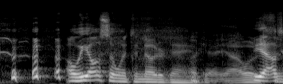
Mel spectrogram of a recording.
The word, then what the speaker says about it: Notre Dame: why golox junior went it's pronounced notre dame did his dad not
